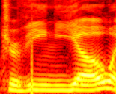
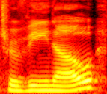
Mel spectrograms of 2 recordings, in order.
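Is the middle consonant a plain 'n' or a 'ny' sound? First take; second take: ny; n. First: The middle consonant is a 'ny' sound. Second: The middle consonant is a plain 'n' sound. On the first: The speaker calls it right. "with the N with the accent on top" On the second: The speaker calls it wrong. "and not"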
